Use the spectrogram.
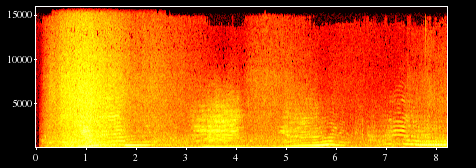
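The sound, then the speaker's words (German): Whale song with water noise behind it: moaning tonal calls glide up and down in pitch, several long rising swoops over a constant rushing water wash, with no talk. “aber man hört da so Wasser im Hintergrund. Wassergeräusche dazu. Walgesänge.”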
